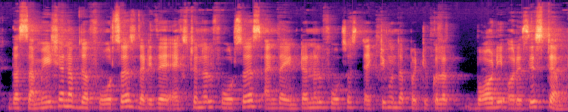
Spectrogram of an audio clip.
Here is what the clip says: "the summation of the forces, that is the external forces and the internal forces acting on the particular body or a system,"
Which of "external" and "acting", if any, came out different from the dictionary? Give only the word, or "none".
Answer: none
